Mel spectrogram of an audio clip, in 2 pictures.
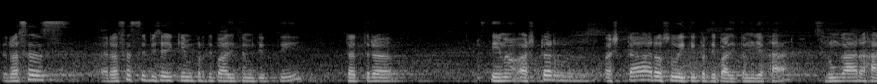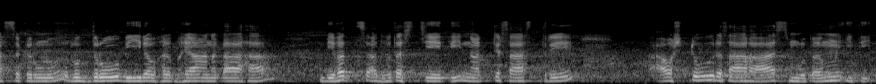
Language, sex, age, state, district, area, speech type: Sanskrit, male, 18-30, Odisha, Balangir, rural, spontaneous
